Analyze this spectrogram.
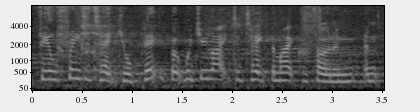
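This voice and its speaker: Brisk woman panel moderator, echoey conference hall sound. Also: on the high side, a little mellow. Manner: brisk, directing the microphone around. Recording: echoey hall with room noise.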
